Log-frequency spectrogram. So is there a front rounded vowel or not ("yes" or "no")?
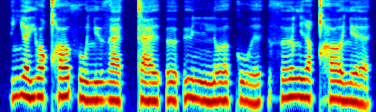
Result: yes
